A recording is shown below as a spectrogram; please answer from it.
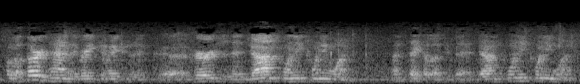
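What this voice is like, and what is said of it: Speaker's noticeable non-native accent. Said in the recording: “Accent not bothering you or anything?”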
